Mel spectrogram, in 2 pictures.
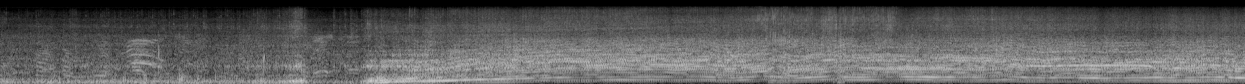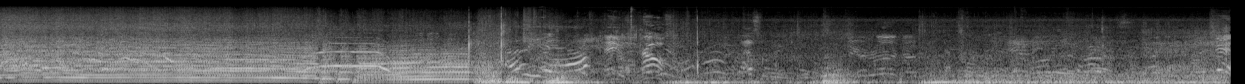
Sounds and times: Speech: 0:00.1 - 0:02.0, 0:03.0 - 0:03.7, 0:17.5 - 0:24.8.

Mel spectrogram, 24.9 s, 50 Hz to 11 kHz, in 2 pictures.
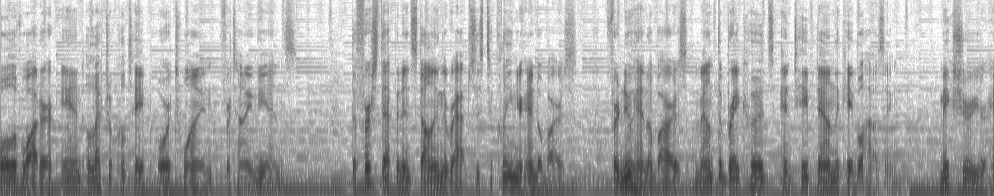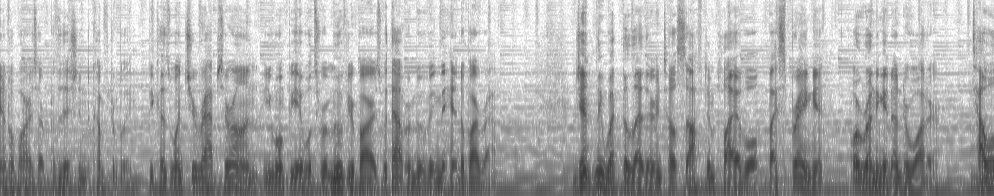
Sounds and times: Speech: 0:00.0 - 0:03.7, 0:04.4 - 0:11.2, 0:11.8 - 0:18.7, 0:19.6 - 0:24.8
Music: 0:00.0 - 0:24.8.

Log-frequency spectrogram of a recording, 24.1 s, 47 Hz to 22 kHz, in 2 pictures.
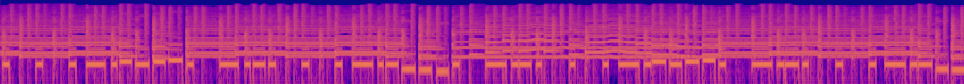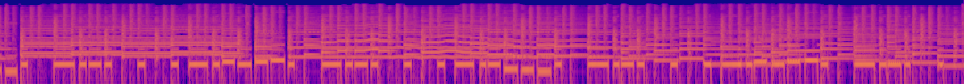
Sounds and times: Music: 0:00.0 - 0:24.1.

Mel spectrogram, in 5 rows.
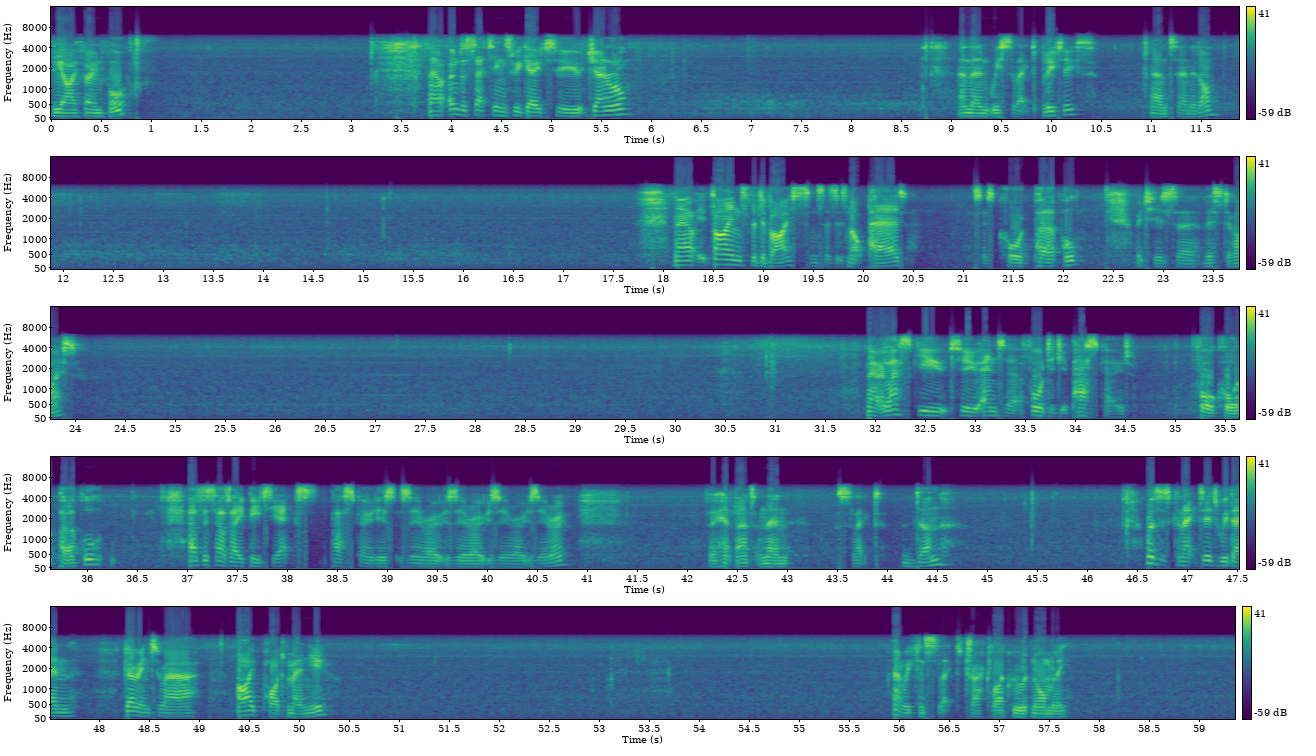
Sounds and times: Speech: 0:00.0 - 0:01.1, 0:03.7 - 0:05.9, 0:09.0 - 0:11.8, 0:18.1 - 0:24.2, 0:31.9 - 0:36.3, 0:37.0 - 0:40.9, 0:42.2 - 0:44.8, 0:46.6 - 0:50.4, 0:55.9 - 0:57.8.

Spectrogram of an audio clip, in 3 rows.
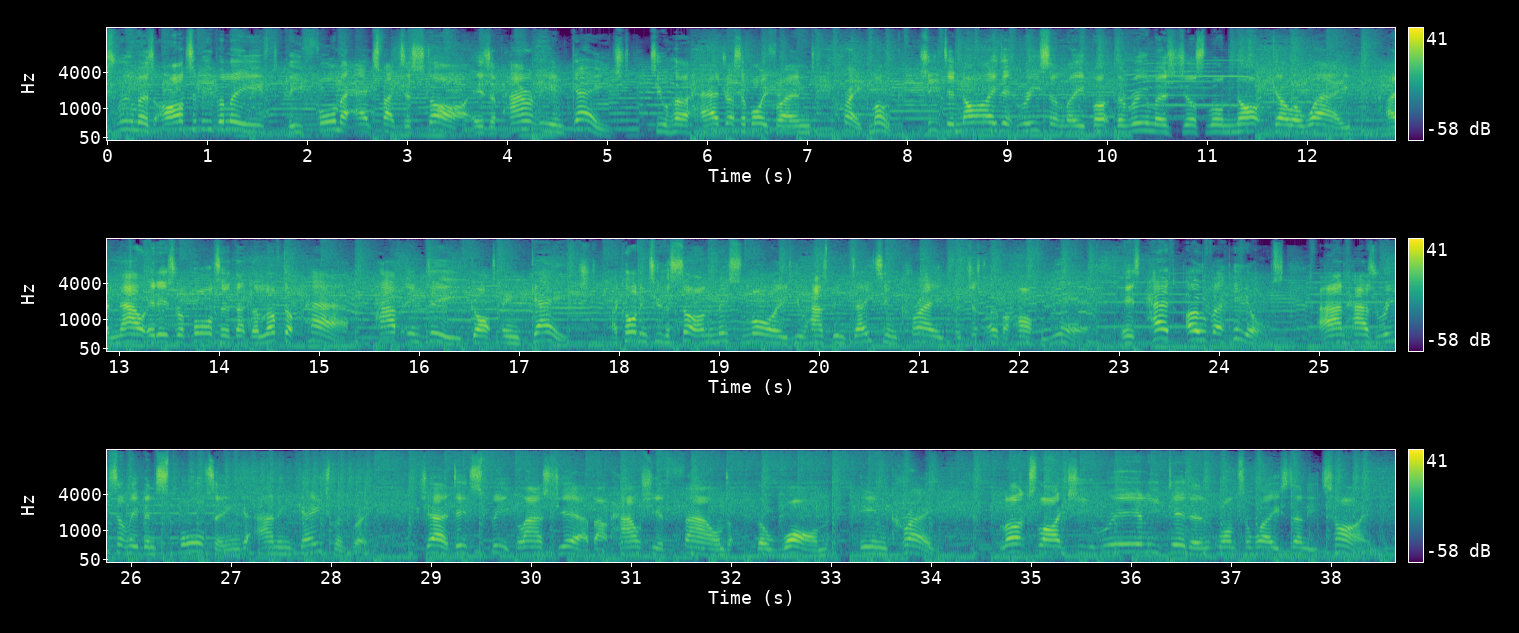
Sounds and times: Music: 0:00.0 - 0:38.6
Speech: 0:00.0 - 0:38.6.

